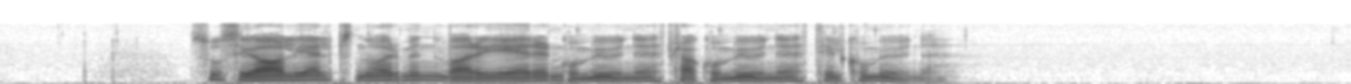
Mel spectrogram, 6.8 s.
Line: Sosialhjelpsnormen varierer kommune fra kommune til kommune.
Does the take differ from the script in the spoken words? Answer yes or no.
no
